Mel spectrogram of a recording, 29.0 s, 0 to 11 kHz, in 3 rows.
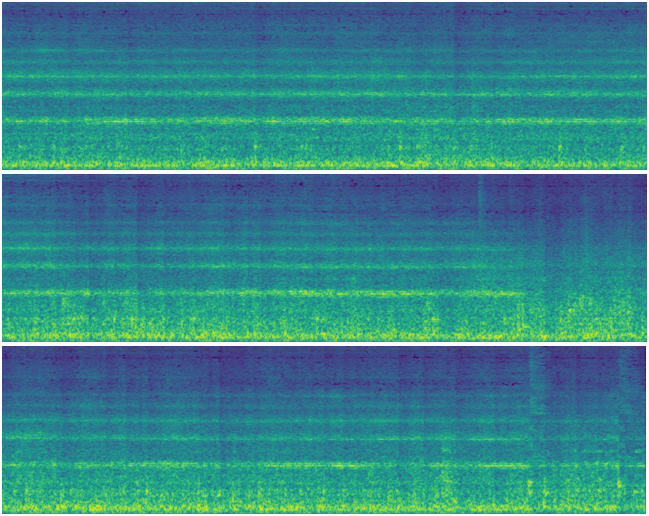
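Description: Interior running noise of a JR E217 series electric train at high speed: a constant rumble of wheels on rail under a steady high whine. The whine fades for a couple of seconds a little past the middle, then comes back.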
